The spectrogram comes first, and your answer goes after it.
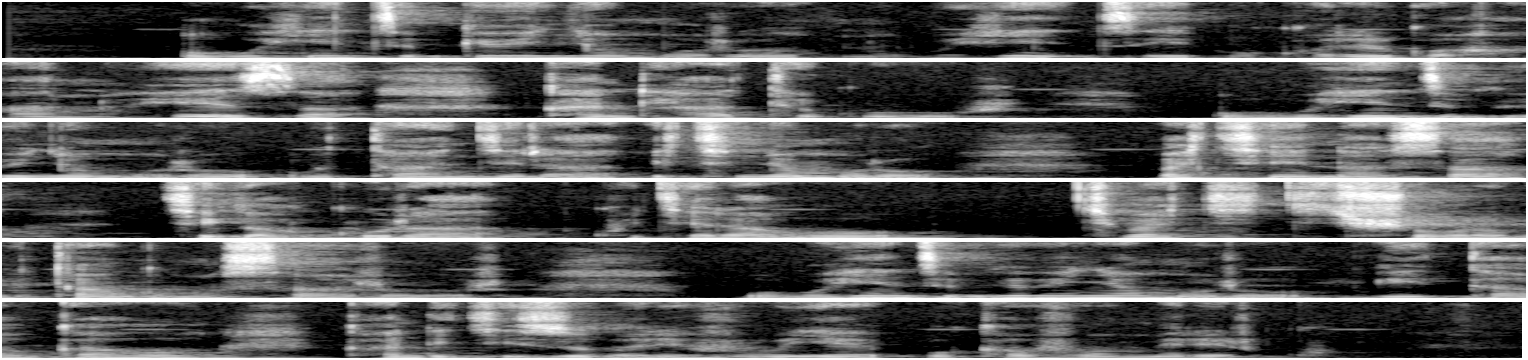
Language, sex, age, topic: Kinyarwanda, female, 25-35, agriculture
